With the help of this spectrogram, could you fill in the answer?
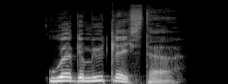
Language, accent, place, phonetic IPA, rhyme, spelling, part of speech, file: German, Germany, Berlin, [ˈuːɐ̯ɡəˈmyːtlɪçstɐ], -yːtlɪçstɐ, urgemütlichster, adjective, De-urgemütlichster.ogg
- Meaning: inflection of urgemütlich: 1. strong/mixed nominative masculine singular superlative degree 2. strong genitive/dative feminine singular superlative degree 3. strong genitive plural superlative degree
